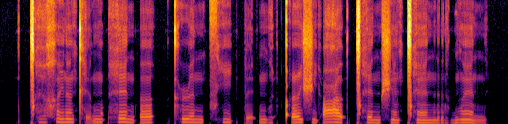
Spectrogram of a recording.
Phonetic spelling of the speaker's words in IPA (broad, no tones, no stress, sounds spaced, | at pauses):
ǀʰ ə̤ χ ĩ ɾ ə̃ kʰ ɛ̰ ŋʷ ə̃ ʔ h ɛ n ʔ ʌ | kʰ ɹ ə n t͡sʰ i ʔ p ɛ̰ ʔ ŋʷ i̤ ʔ qʼ i ʃ i ʔ ʕ ʌ ʔ ǀʰ ɛ n ʃ ɛ̃ ǀʰ ɛ̃ n r ə̤ ɡʷ ɛ̃ n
